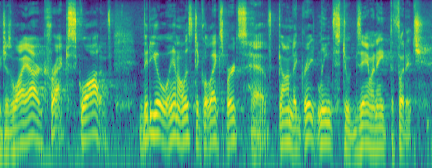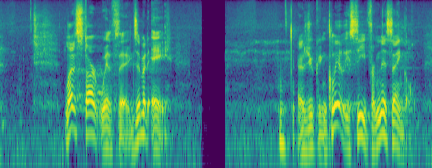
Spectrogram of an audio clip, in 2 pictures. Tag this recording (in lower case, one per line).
speech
